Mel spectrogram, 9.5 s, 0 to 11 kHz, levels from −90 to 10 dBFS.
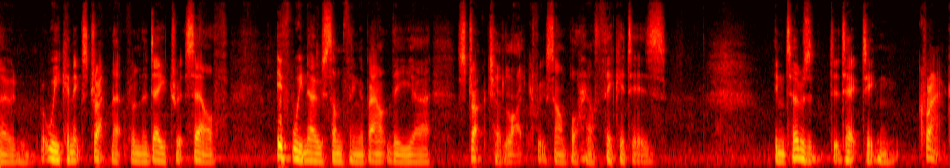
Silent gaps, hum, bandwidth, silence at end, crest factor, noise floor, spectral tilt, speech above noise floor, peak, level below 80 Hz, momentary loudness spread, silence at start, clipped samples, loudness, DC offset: none; none; 11 kHz; 0 s; 18 dB; -55 dBFS; -5 dB/octave; 21 dB; -16 dBFS; -64 dBFS; 12 LU; 0 s; under 0.1%; -34 LUFS; under 0.1%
